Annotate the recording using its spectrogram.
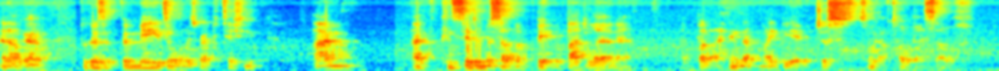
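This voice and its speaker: A man's moderately paced speech is heard with noticeable background noise behind it. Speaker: actor and singer. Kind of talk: interview answer.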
